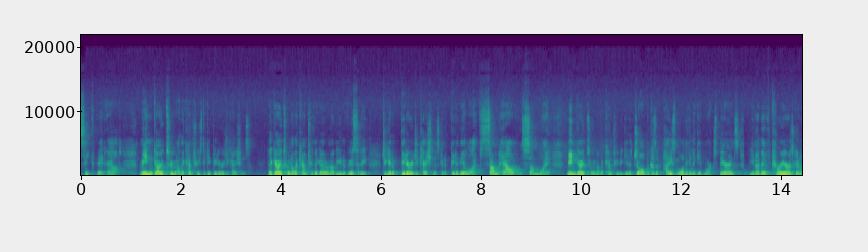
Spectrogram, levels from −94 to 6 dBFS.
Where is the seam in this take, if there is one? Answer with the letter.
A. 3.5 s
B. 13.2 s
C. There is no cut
B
